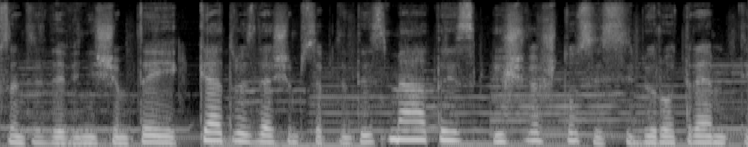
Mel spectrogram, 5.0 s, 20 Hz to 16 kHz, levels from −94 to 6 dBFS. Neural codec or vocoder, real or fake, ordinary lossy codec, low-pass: vocoder, 44.1 kHz, 128 mel bands every 256 samples, BigVGAN v2; fake; MP3, 96 kbps; 14.4 kHz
